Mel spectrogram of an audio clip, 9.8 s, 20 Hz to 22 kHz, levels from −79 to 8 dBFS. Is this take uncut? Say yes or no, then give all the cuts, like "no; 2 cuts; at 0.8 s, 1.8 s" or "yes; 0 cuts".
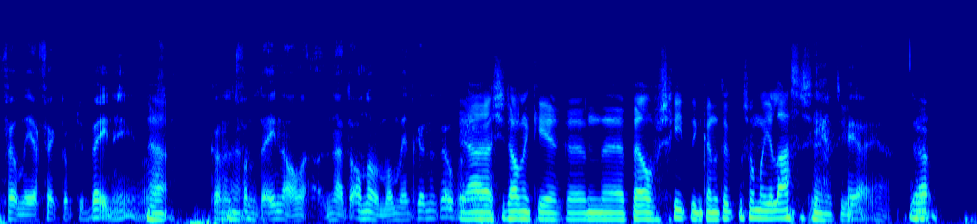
yes; 0 cuts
